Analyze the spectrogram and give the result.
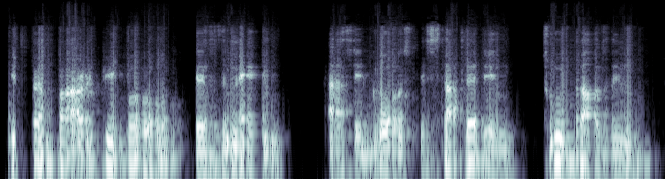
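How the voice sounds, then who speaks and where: A man's voice: mid-range voice, normal speed, slightly rough. Middle-aged man on a glitchy, crackly call. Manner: hesitant, restarts phrases, apologetic about the tech. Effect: glitchy, crackly call audio that breaks up. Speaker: nonprofit director, panel speaker. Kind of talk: unscripted remarks on an online roundtable. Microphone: video call. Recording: dull, lo-fi, breaking-up online call.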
